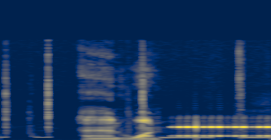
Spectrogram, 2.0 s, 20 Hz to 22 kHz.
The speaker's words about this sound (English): You can hear the phone dial tone. I'll dial 1001.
